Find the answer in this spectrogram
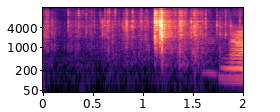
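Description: Clear plastic bag crinkling as hands handle a plastic replacement toy part inside it, with one sharper rustle about a second in.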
